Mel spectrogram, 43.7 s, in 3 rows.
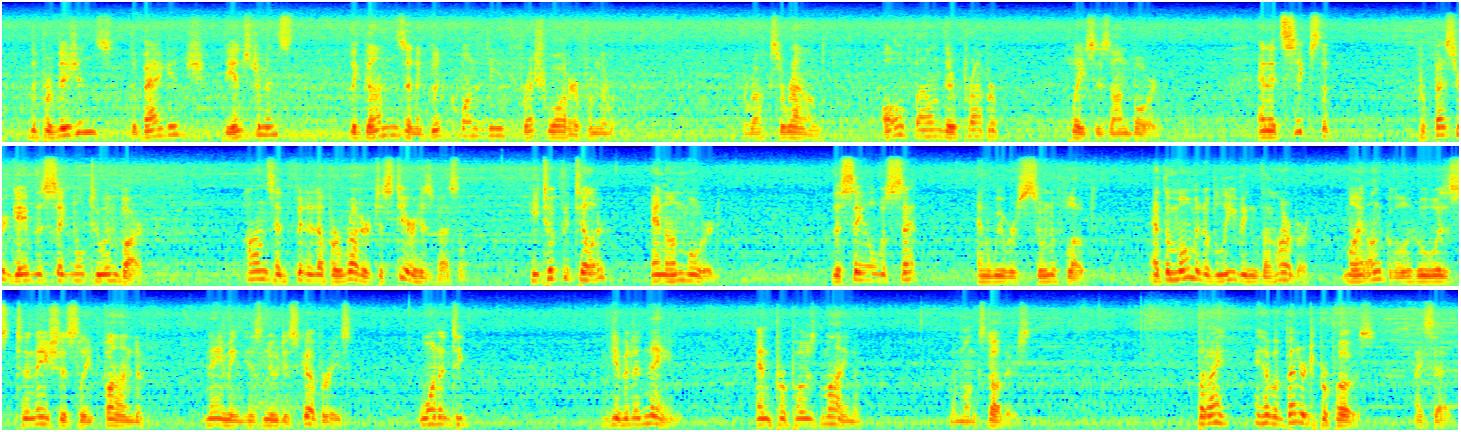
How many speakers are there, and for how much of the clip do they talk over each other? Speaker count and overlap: one, no overlap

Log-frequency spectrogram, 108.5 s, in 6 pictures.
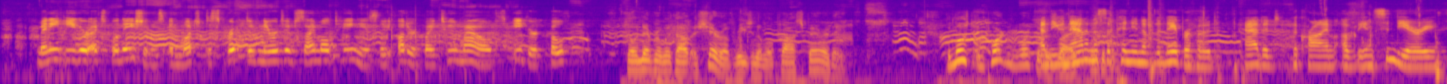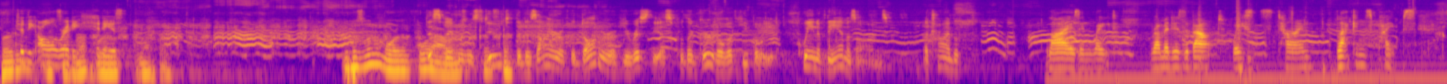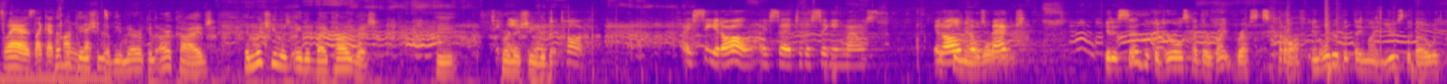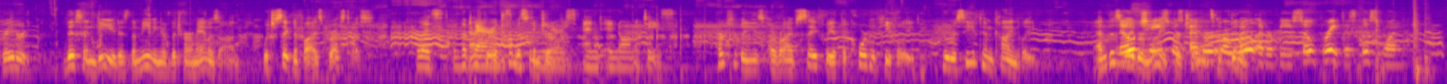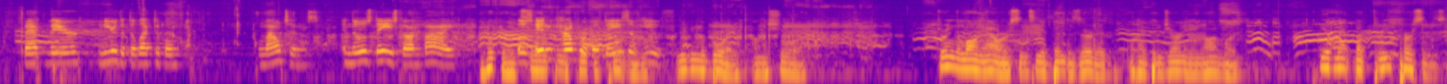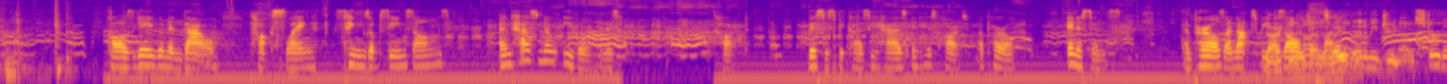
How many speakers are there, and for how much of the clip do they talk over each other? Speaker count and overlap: six, about 13%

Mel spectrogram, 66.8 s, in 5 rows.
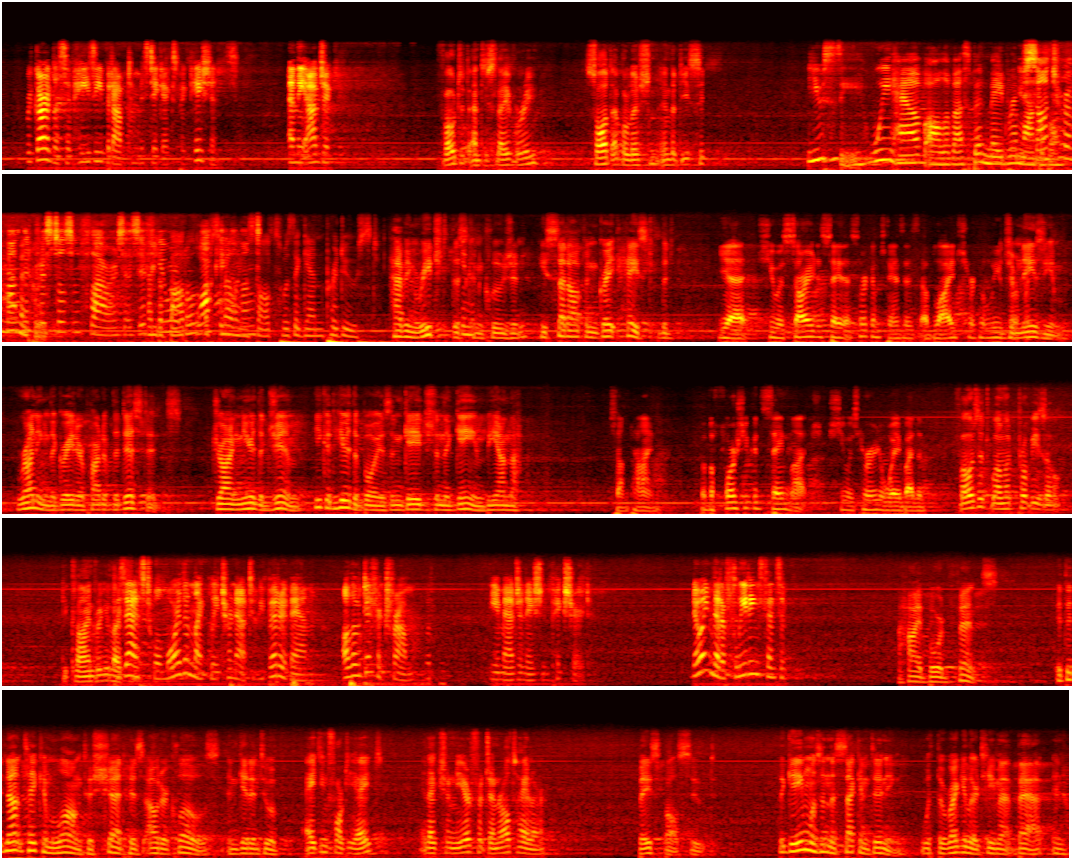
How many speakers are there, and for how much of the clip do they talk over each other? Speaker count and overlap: seven, about 9%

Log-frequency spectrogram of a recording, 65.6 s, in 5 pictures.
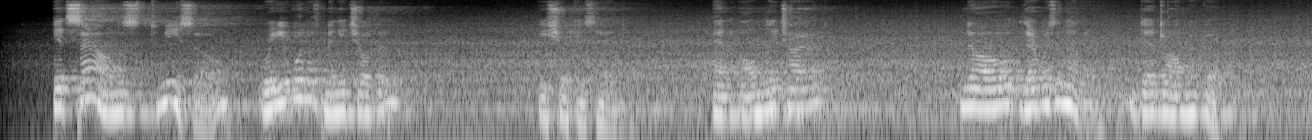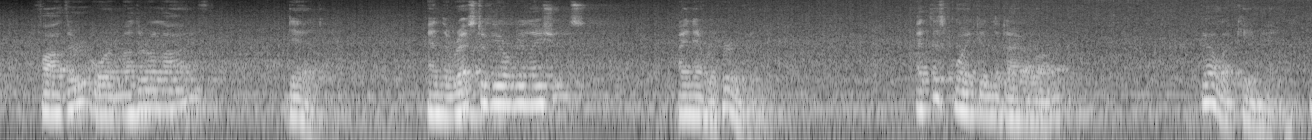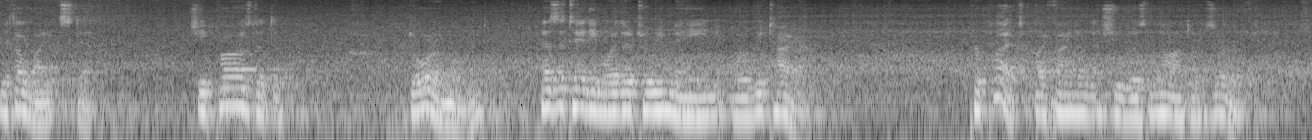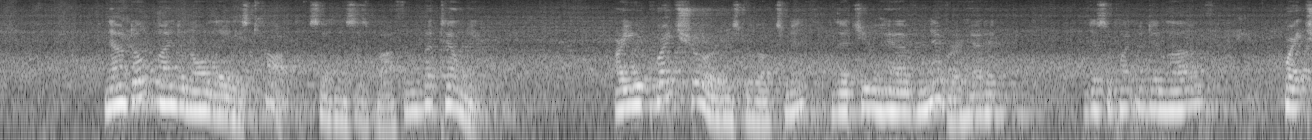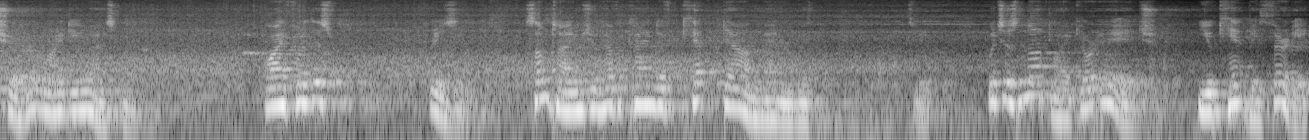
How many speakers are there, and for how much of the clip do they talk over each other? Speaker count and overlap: one, no overlap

